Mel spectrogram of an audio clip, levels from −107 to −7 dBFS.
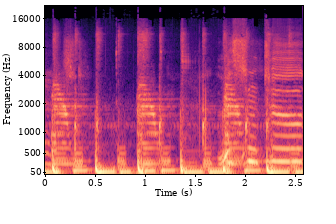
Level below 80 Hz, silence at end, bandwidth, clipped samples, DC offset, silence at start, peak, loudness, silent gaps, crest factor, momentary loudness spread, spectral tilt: -20 dBFS; 0 s; 13 kHz; under 0.1%; under 0.1%; 0 s; -2 dBFS; -18 LUFS; none; 14 dB; 4 LU; -6 dB/octave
